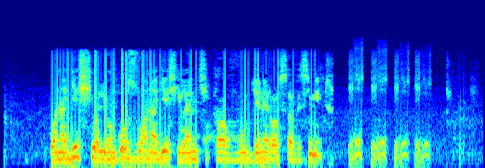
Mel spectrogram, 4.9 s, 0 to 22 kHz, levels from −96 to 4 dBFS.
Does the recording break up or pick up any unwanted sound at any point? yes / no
yes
